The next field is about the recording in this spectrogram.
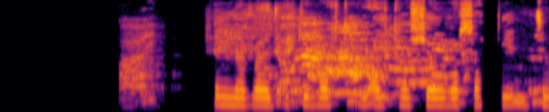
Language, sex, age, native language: Icelandic, male, 12, Icelandic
